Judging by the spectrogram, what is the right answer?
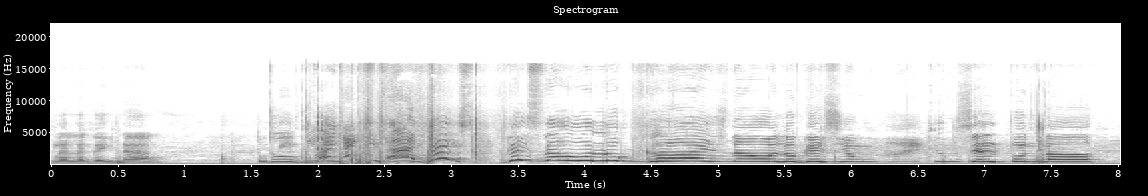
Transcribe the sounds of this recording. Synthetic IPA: ɡlaːlɐɡajnɐŋ | t̪ʊt̪uiaaajɡajsɡajsnɐhuːloɡɡajsnɐhuːloɡajsjʊŋjʊŋsɛlponːɐ

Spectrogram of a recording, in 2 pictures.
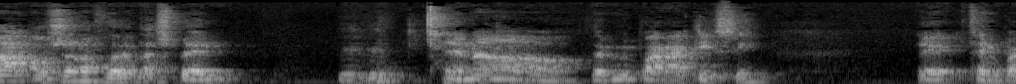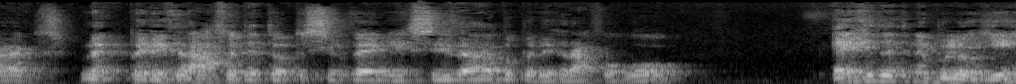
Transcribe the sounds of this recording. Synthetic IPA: ɐʔo̞sonɐfo̞ɾɐt̪ɐspen | enɐθeɾmipɐɾɐklisi | eθemipɐɾɐklisi̥nepe̞ɾiɣɾɐfe̞t̪et̪o̞t̪isiɱve̞niesizðeθɐt̪ope̞ɾiɣɾɐfoeɣo̞ | e̞çe̞t̪e̞t̪ine̞pilo̞ʝi

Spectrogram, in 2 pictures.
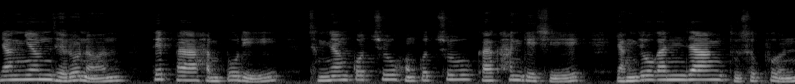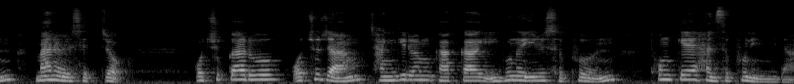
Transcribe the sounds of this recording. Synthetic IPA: jaŋɲʌnd͡ʑe̞ɾonɯn | tepʰahamp͈uɾi | t͡ɕɯŋɲaŋk͈ot͡ɕʰuhoŋk͈ot͡ɕʰukak̚hanɡeɕʰik̚jaŋd͡ʑoɡand͡ʑaŋtusʰɯpʰunmanɯɭsʰet͡ɕ͈ok͈̚ | ot͡ɕʰuk͈aɾuk͈ot͡ɕʰud͡ʑaŋt͡ɕaŋɡiɾɯmkak͈aɡibunɯiɭsʰɯpʰun | tʰoŋk͈e̞hansʰɯpʰunimɲida̰

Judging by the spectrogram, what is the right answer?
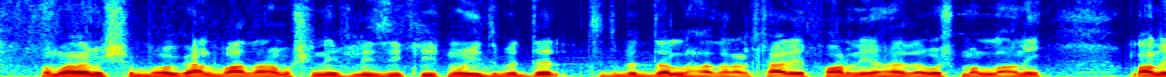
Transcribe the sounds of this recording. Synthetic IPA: ʔæ̰mæɾæmiʃəbːhuɡaʕlbɑʕðˤhæmuʃʔənːiflizikifmujət̪bæd̪ːəlt̪ət̪bæd̪ːæləlɦɑd̪ˤɾˤɑlkælifoɾnjaɦædðæwəʃmɑlːɑni | lʔɑn

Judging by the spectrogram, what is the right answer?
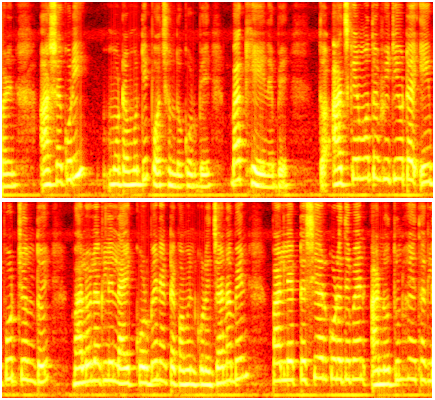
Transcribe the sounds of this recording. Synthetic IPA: aɾenaʃ̬akoɾi | moʈ̬amoʈ̬ipɔt͡ɕʰond̪okoɾbebakʰeenebe | t̪oʔad͡ʑkeɾmɔt̪obʱiɖioʈaʔejpɔɾd͡ʑont̪oe | bʱalolaɡlelajkːoɾbenɛk̚ʈakɔmeɳʈkoɾed͡ʑanaben | paɾleɛk̚ʈaʃeaɾkoɾed̪ebenaɾnot̪̬unɦoet̪ʰakle

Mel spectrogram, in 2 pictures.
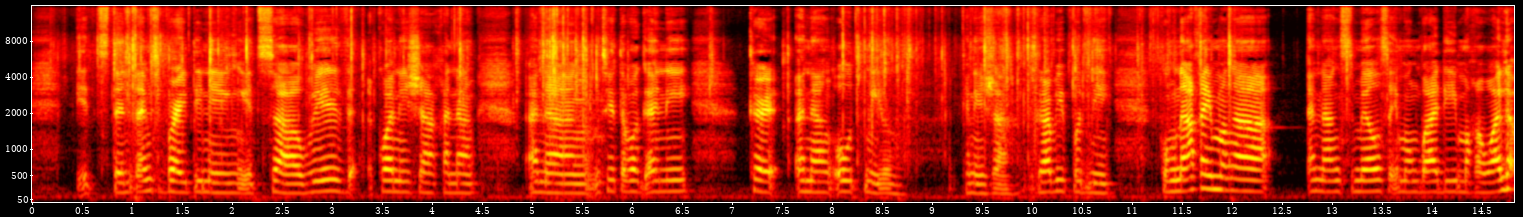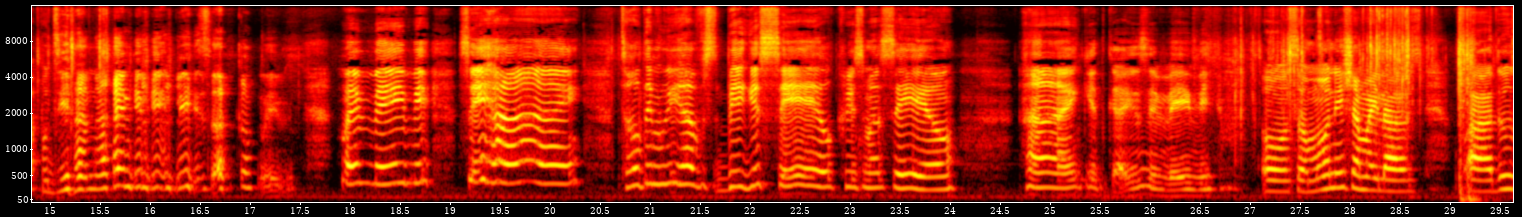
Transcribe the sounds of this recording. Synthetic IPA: ʔɪt̪st̪ɛnt̪ajmsbajt̪ɪnɪŋɪ̰t̪sawɪðkwaniʃakɐnaŋʔɐnaŋmsɐjt̪ɐwaɡani | kɐɐnaŋʔowt̪̚mil | kɐnɛʃa̰ɡɾaːbipʊd̪̚nikʊŋnakɐjmɐŋa | ʔɐnaŋsmɛlsɐʔɪmoŋbaːd̪ɪmɐkɐwaːlaʔpʊd̪sɪanajnɪlilisakʊɪmɐjbejbi | sejhaj | t̪ʰɛlˠd̪hɛmwihavbɪɡɪst̪selkɹɪsmɐsːejl | hajkɪd̪̚kajos̬ɪbejbiʔosomonɪʃamajlavsʔad̪u

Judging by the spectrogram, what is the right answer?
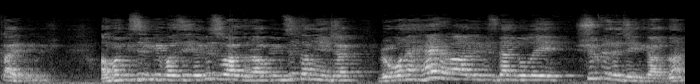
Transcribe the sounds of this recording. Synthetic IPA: kʰajpḛlʲḭɾ̥ | amabizimɟivaziːfemizvaɾd̪ɯɾabːimizit̪ʰanɯjad͡ʒakvɛo̞naɦæɾɦaːlʲimizd̪ænd̪o̞lˠajɯʃycɾe̞d̪ed͡ʒɛcd̪ikad̪na

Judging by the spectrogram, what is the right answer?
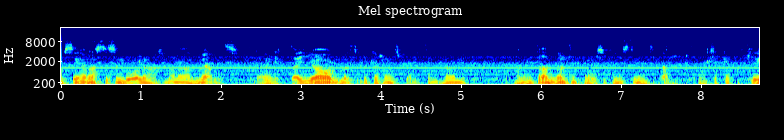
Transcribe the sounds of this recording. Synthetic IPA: mseːnast̪əsʏmboːləɳasɔmhanaɾanːvɛ̰nt̪ | d̪̥æ̰ɾɦɪt̪ːaɾjɑːɡmɵlt̪ɪpʰlɪkaɧuːnspʰlɵ̰ŋkt̪ʰənmɛn | manaɾɪnt̪əanvɛnt̪̚ːɛnfœlsɔfɪnsd̪ɛnɪnt̪əd̪æ̰ɾ | mankʰlɪkːaɾpʰɔfleː

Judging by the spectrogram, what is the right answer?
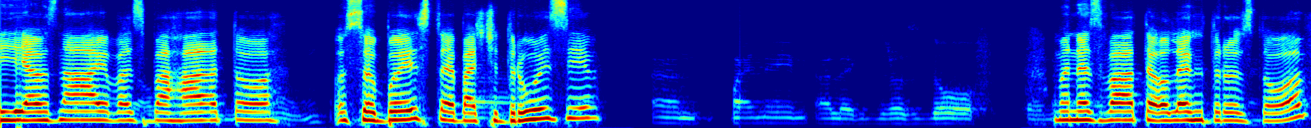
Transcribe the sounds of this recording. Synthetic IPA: jaznɑjʊʋɑsbɐɦɑt̪ɔ | ɔsɔbɪst̪ɔjabɑt͡ʃʊd̪ɾuzʲiw | mɛnɛzʋɑt̪eɔlˠɛɣd̪ɾɔzd̪ɔw

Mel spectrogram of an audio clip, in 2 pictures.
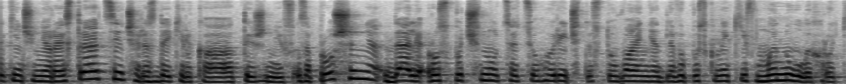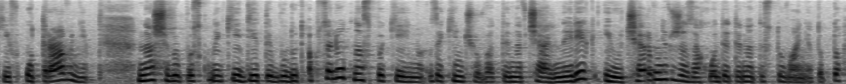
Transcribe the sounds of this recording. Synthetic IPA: zɐkʲinʲt͡ʃenʲːɐɾejest̪ɾɑt͡sʲijit͡ʃeɾezd̪ɛkʲilʲkɐt̪ɪʒnʲiwzɐpɾɔʃenʲːɐd̪ɑlʲirɔspɔt͡ʃnut͡sʲːɐt͡sʲɔɦɔɾʲit͡ʃt̪est̪ʊʋɑnʲːɐd̪lʲɐʋɪpʊsknɪkʲiwmɪnulˠɪxrɔkʲiwut̪ɾɑwnʲinɑʃiʋɪpʊsknɪkɪdʲit̪ɪbud̪ʊtʲɐbsɔlʲut̪nɐspɔkʲijnɔ̰zɐkʲinʲt͡ʃʊʋɐt̪ɪnɐwt͡ʃɑlʲnɪjɾʲikiʊt͡ʃɛrʋnʲiwʒɛzɐxɔd̪ɪt̪ɪnɐt̪est̪ʊʋɑ̰nʲːɐ̰t̪ɔp̚t̪ɔ

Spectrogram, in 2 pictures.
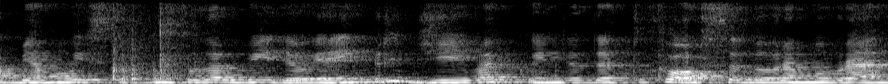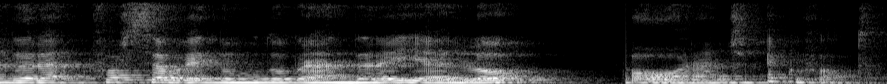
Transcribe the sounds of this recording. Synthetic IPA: abːjaːmovist̪oapːunt̪od̪alviːd̪eokeiŋɡɾid͡ʒːiːvaekːwind̪iɔd̪ːet̪ːoforsed̪ovɾemːopɾɛnd̪eɾeforseavɾɛjd̪ovuːt̪̬opɾɛnd̪eɾejɛlːo | ɔɾand͡ʒɛkːofa̰t̪ːo̥

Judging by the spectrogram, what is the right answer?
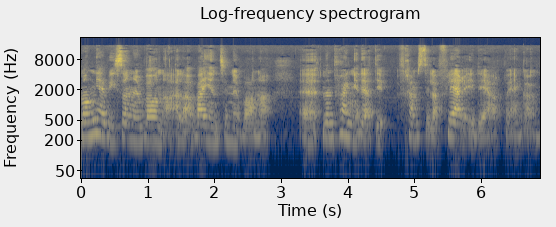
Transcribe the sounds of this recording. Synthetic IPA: mɑŋːəʋiːsɑnəʋɑːnɑ̰ʔɛ̰lːə̰ɾʋæɪənt̪ʰɪnəʋɑ̰ːnɑ̰ | mɛnpʰɔɛŋːəd̪ɛɑt̪̚d̪ɪ | fɾɛmst̪ɪlːəfleːɾəʔɪd̪ḛːə̰ɾpʰɔḛɪnɡɑ̰ŋ

